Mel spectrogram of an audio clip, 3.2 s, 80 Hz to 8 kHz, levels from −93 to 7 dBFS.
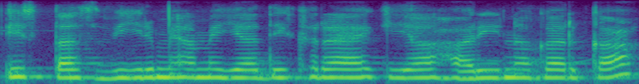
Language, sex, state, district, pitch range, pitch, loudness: Hindi, female, Bihar, West Champaran, 240-250 Hz, 245 Hz, -15 LUFS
